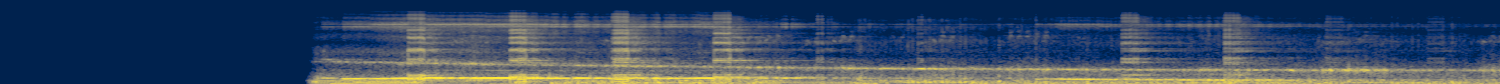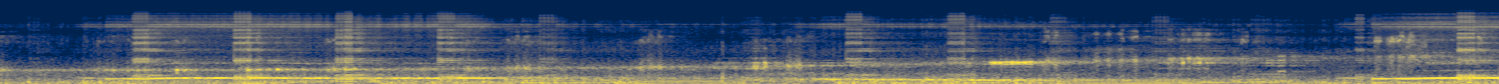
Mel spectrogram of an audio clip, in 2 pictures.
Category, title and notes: Music > Other
This is created with the iPad app SoundScaper by Igor Vasiliev.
